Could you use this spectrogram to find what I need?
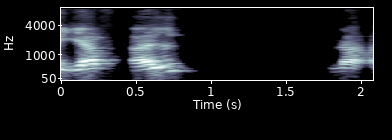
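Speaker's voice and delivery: یفعلنا slowly split, ل closed without a vowel; slow teaching model of یفعلنا, resting on the ل; vowelless lam. Shown as a demonstration. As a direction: sound out یفعلنا as yaf-al, then na. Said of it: "ادھر بھی لام ساکن ہو جائے گا".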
